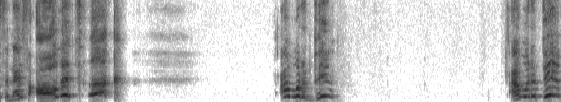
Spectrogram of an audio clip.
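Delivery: high, loud laughing wail; cry-laugh. Real, not acted.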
